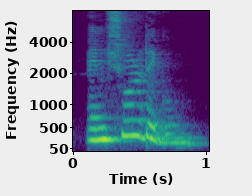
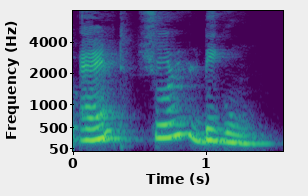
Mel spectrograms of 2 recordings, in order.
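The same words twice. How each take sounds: First: ENTSCHULDIGUNG joined in one go; whole word at once. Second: ENT, SCHUL, DIGUNG in slow separate chunks; pronounced separately. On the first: Teacher showing practised learners the goal, "Entschuldigung" as one unbroken word. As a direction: run "Entschuldigung" together without breaks. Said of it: "in one time". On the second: Teacher helping learners who can't say it whole, "Entschuldigung" slowly in separate parts. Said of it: "You can pronounce it separate". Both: Shown as a demonstration.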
